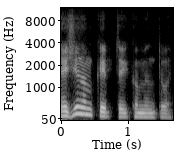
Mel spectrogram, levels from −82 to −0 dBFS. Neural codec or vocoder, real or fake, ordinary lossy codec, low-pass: codec, 24 kHz, 0.5 kbps, DualCodec; fake; Opus, 16 kbps; 10.8 kHz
